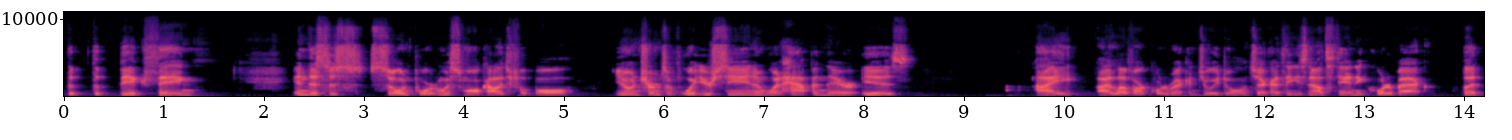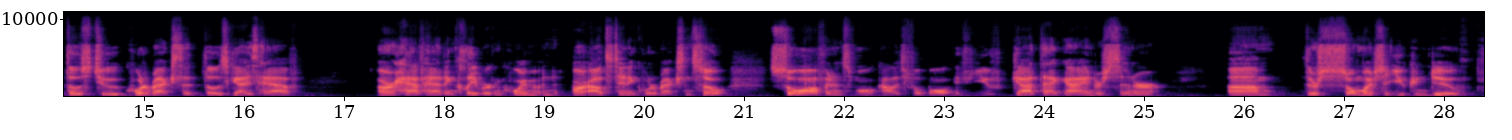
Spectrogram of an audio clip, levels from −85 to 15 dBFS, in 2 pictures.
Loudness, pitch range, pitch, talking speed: -19 LUFS, 360-390 Hz, 375 Hz, 170 wpm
